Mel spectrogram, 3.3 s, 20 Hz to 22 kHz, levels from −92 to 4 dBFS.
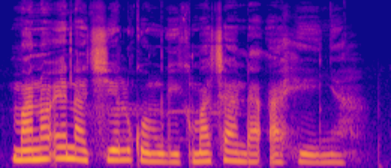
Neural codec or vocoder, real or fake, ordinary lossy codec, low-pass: none; real; none; none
